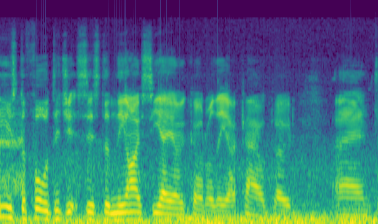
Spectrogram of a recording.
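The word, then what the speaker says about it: ICAO: Echo golf Yankee mik which is the iao code I was told that's how pronounce it I just been saying IO code but um iao code or something um there we go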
